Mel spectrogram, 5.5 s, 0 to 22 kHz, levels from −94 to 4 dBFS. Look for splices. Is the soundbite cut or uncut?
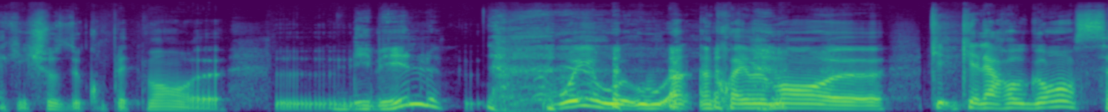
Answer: cut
